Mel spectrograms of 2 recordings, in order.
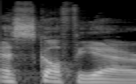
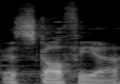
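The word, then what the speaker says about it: Escoffier: Um, it's not Escopier like you don't pronounce the R. It's like Escalia or something like that.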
